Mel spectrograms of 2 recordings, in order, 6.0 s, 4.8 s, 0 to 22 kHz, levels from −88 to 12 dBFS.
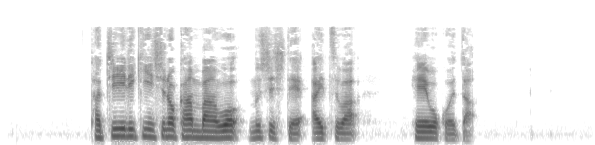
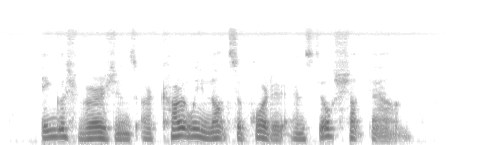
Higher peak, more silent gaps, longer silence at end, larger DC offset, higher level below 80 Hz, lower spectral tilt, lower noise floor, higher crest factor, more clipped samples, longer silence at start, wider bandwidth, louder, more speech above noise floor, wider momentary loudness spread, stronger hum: first, -8 dBFS vs -24 dBFS; neither; first, 1.2 s vs 0.7 s; neither; about the same, -76 dBFS vs -72 dBFS; second, -6 dB/octave vs -7.5 dB/octave; about the same, -81 dBFS vs -80 dBFS; about the same, 20 dB vs 16 dB; neither; first, 0.9 s vs 0.4 s; about the same, 11.5 kHz vs 11 kHz; first, -27 LUFS vs -40 LUFS; first, 55 dB vs 41 dB; about the same, 12 LU vs 12 LU; neither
